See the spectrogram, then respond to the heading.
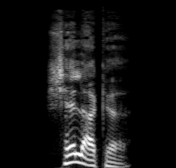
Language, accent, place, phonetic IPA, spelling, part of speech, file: German, Germany, Berlin, [ˈʃɛlakə], Schellacke, noun, De-Schellacke.ogg
- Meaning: nominative/accusative/genitive plural of Schellack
